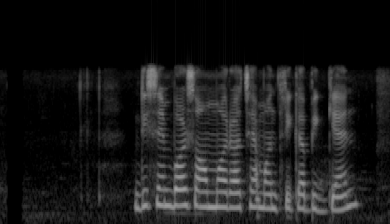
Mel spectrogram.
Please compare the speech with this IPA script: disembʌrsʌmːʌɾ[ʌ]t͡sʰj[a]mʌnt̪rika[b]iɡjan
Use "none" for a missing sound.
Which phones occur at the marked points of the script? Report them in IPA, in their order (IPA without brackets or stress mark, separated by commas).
ʌ, a, b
